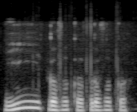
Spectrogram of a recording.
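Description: A man with a Brazilian accent giving casual gameplay commentary, full of excitable exclamations and chuckles. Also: mid-range voice, no room sound, muffled recording. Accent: Brazilian Portuguese. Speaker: gaming streamer.

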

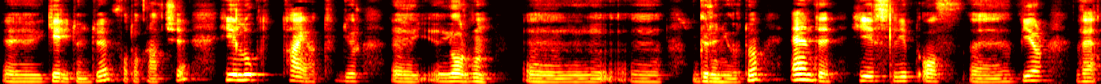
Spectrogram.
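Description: A man teaching English who reads a short story and translates it line by line, pausing often with filler sounds. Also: medium pitch, a little mellow. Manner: halting, many filler sounds.

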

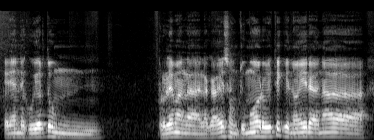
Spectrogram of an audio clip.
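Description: A man's voice: mid-range voice, level tone, normal speed. A middle-aged man with an Argentine Spanish accent, who works as a hospital ambulance driver, talks casually in an interview, hesitating, repeating words and tagging his sentences with questions.

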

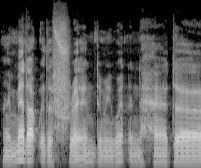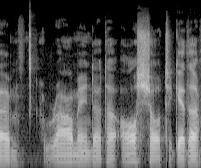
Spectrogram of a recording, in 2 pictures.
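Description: On a game live stream, a middle-aged man chats casually, playfully reading chat messages aloud, answering them, and teasing viewers. His deep, steady voice is a bit bright, moves at a moderate pace, and comes through a headset and desk mic with no room sound.

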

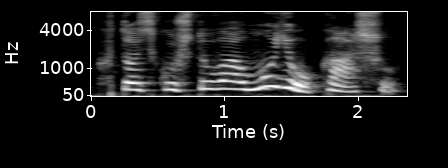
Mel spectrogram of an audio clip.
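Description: An indignant mother bear growls out her complaint in a storybook tale, as a woman reader puts her on. She roars, but gently, in a fairly high and unhurried voice. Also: animated. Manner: roaring but less loud.

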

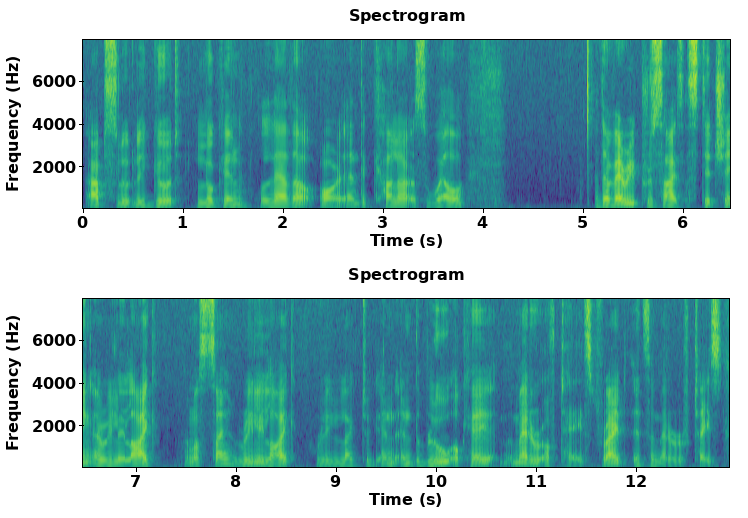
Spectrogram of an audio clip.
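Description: Gravelly, hesitant man reviewing a watch strap. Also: medium pitch, moderate pace, darkish tone. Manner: hesitant, repeats words while searching for them; candid personal opinions. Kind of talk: casual product review.

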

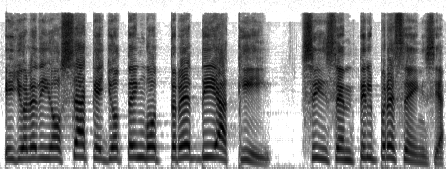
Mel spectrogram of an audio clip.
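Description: A woman pastor tells her story with lively, acted-out dialogue. Her voice is high and smooth. The sound is close and dry. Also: moderate pace, dry recording. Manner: animated storyteller acting out dialogue. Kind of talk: testimony in an interview.

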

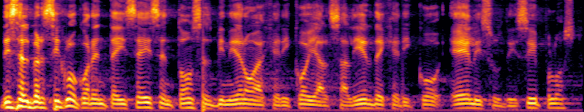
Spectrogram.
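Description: Reverberant church pastor preaching. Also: male voice, moderate pace. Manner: reads scripture aloud, then comments, often addressing listeners as "hermano"; voice rises sharply in pitch and loudness when repeating the cry for mercy. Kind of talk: Bible study sermon. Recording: long church hall reverb.

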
